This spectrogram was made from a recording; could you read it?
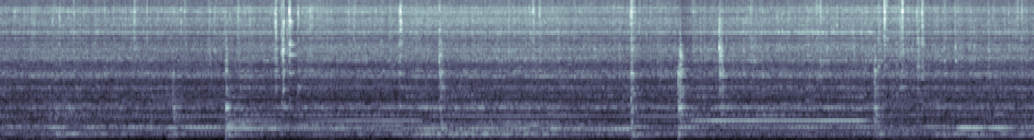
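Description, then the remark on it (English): A steady, dense hiss of ash pattering onto a steel hopper, with a faint metallic hum and scattered sharp clicks and ticks breaking through irregularly. No voices. “It was ash falling onto a steel hopper.”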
